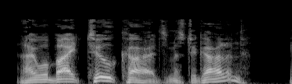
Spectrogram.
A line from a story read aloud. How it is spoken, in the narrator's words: he murmured quietly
